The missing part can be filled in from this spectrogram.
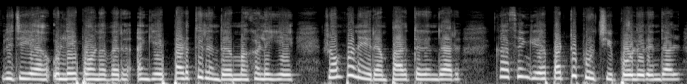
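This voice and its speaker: A woman reading a romance audio novel aloud in a measured, even storytelling manner. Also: a little high, poor audio. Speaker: audiobook narrator. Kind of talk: scripted novel narration.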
